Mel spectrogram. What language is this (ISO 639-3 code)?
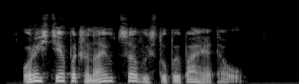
bel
